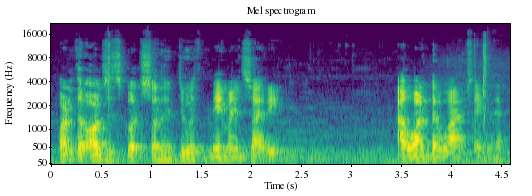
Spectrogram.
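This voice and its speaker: Bright-voiced man reacting to a game. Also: medium pitch, fast, soft background music. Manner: thinks aloud in questions and speculation. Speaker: gaming streamer reacting to a story quest. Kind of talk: casual gameplay reaction commentary.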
